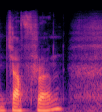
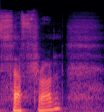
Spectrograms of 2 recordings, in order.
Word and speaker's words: saffron: স্যাফরন মানে হলো যে আমরা বাঙালিতে অপরভংশতে আমরা যেটা উচ্চারণ করি যে জাফরন আসলে সেটার সঠিক উচ্চারণ হবে স্যাফরন স্যাফরনটা যে সাধারণত আমরা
